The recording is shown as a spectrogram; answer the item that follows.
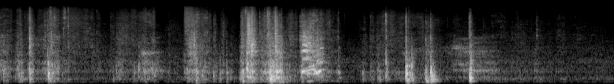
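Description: Paper and packaging handled on a desk: irregular rustling with sharp knocks and clicks, loudest in a burst about halfway through, then a few short clicks.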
